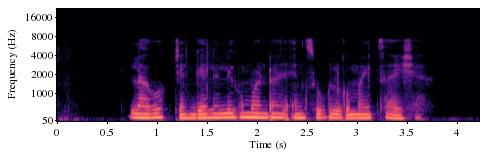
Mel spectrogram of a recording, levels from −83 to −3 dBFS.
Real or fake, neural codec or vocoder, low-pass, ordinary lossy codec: real; none; 7.2 kHz; none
